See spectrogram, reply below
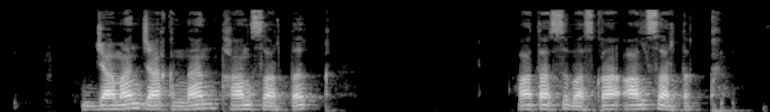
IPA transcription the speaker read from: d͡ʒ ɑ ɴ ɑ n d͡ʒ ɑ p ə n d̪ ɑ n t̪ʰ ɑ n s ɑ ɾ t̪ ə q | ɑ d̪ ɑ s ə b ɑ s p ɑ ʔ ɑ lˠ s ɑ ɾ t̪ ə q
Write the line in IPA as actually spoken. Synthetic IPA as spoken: d͡ʒ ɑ m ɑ n d͡ʒ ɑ q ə n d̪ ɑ n t̪ʰ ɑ n s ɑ ɾ t̪ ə q | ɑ t̪ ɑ s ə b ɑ s q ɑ ʔ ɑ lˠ s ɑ ɾ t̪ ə q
